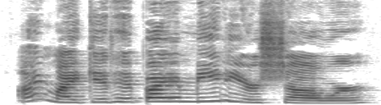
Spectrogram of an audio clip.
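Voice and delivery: scared, high and loud put-on voice; Uranus. A narrator's reading. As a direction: fret in a high frightened cartoon voice. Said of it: "Uranus was too scared".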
